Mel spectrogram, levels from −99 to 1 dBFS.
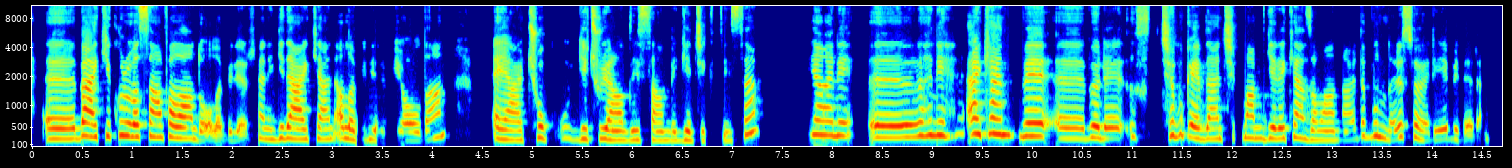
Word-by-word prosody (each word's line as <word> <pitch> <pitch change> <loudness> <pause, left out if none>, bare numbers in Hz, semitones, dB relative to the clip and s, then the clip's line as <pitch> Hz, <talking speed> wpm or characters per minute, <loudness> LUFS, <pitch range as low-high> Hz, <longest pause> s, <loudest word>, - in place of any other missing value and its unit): Eee, 235 0 +2
belki 295 0 +5
kruvasan 285 -2 +4
falan 250 -4 +4
da - - -2
olabilir, - - -6
hani, 235 -3 -6
giderken 230 -2 0
alabilirim 230 - -3
yoldan 195 +8 -3 0.5
eğer 220 -3 0
çok 260 +3 0 0.3
geç 235 +2 -3
uyandıysam 210 -2 -1
ve 195 - -6
geciktiysem. 200 - -3 0.5
Yani, 320 -2 +1 0.2
ııı, 270 +2 +5
hani 315 -1 +3 0.2
erken 345 -1 +4
ve, 300 0 +5
eee, 240 -1 -3
böyle, 245 -2 +2
ıs 285 - -9
çabuk 310 -1 -2
evden 240 -2 0
çıkmam 250 0 -5
gereken 245 +1 0
zamanlarda 210 +2 -6
bunları 275 -2 -1
söyleyebilirim. 445 - -4
255 Hz, 125 wpm, -22 LUFS, 230-300 Hz, 0.5 s, belki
